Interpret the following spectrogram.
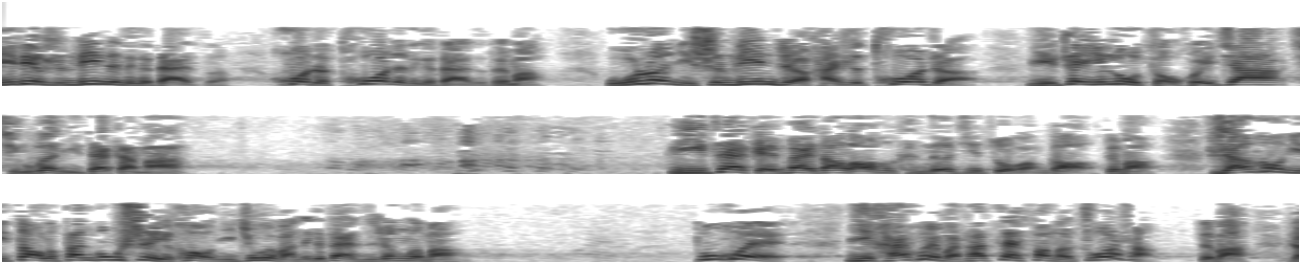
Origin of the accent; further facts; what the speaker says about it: Xi'an, Shaanxi, China; 各位想想，我们西安人卖肉夹馍怎么卖的？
